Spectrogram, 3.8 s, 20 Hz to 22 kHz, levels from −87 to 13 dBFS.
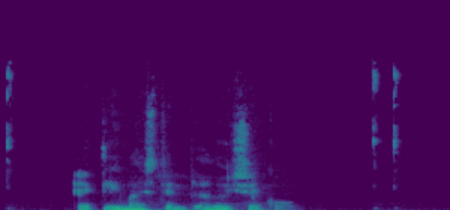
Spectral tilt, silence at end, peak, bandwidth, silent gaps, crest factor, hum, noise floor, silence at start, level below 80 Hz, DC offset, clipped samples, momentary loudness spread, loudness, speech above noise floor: -6 dB/octave; 0.45 s; -18 dBFS; 15.5 kHz; none; 18 dB; none; -83 dBFS; 0.05 s; -70 dBFS; under 0.1%; under 0.1%; 18 LU; -35 LUFS; 50 dB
